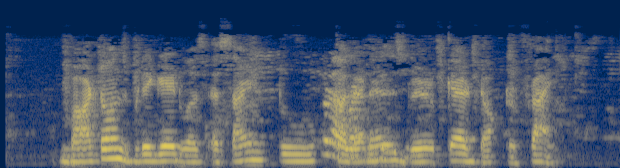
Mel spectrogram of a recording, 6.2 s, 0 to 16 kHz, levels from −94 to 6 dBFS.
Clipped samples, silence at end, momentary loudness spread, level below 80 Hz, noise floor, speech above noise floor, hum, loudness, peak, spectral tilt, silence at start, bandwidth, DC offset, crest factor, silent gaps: under 0.1%; 0.6 s; 9 LU; -52 dBFS; -54 dBFS; 37 dB; none; -17 LUFS; -2 dBFS; -6 dB/octave; 0.6 s; 7.6 kHz; under 0.1%; 16 dB; none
